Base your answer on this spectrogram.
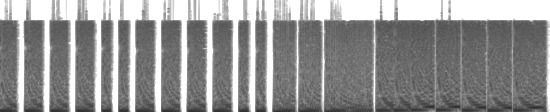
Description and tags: Short decay and release dark hoover.
hoover, hard, dark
